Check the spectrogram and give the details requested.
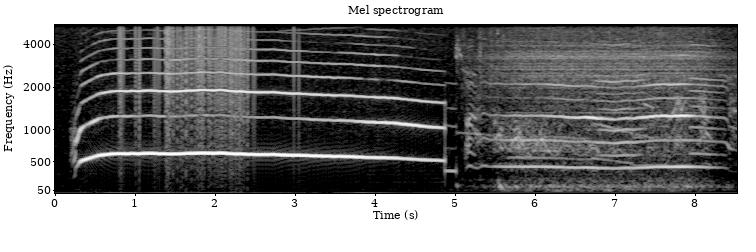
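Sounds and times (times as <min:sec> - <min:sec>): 
howling: 0:00.2 - 0:08.5.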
